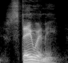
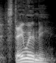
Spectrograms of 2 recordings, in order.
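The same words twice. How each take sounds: First: Said in the usual way. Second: Emphatic plea. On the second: Real, not acted. Urging listeners to keep up.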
